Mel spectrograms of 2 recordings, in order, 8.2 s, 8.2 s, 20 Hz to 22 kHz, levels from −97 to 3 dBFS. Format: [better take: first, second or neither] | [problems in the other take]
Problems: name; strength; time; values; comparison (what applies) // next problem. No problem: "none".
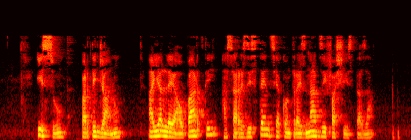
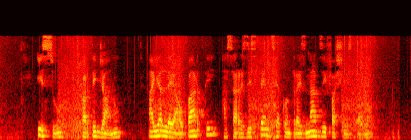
first | background sound (Fire); 14 dB below the speech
